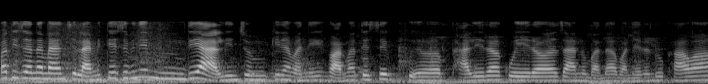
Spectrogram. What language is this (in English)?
Nepali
